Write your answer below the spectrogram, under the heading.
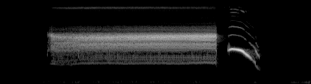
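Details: Common iora call used to provoke rivals: a sustained rattling buzz lasting well over a second, then a single strong whistled note curving downward, with silence around it.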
